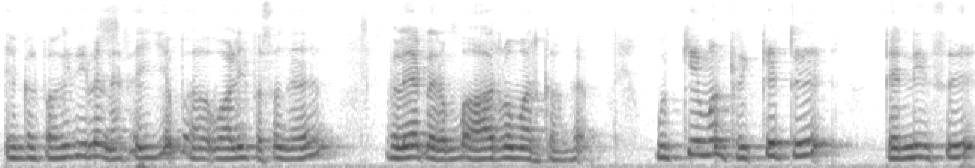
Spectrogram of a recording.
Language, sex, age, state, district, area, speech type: Tamil, female, 60+, Tamil Nadu, Namakkal, rural, spontaneous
